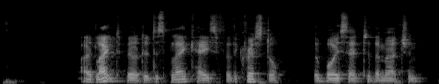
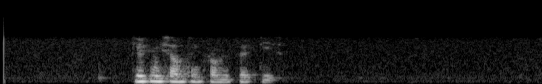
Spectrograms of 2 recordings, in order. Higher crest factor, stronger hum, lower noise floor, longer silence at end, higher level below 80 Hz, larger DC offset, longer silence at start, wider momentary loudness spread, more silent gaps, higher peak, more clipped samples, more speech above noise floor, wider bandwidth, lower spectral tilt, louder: first, 28 dB vs 22 dB; neither; first, -75 dBFS vs -55 dBFS; second, 0.15 s vs 2.65 s; about the same, -66 dBFS vs -64 dBFS; neither; second, 0.05 s vs 1.35 s; second, 11 LU vs 20 LU; neither; about the same, -6 dBFS vs -4 dBFS; neither; first, 43 dB vs 35 dB; first, 15.5 kHz vs 3.8 kHz; second, -4 dB/octave vs -10.5 dB/octave; second, -31 LUFS vs -21 LUFS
